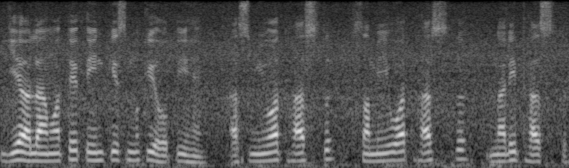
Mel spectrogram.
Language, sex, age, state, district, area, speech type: Urdu, male, 18-30, Maharashtra, Nashik, urban, read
